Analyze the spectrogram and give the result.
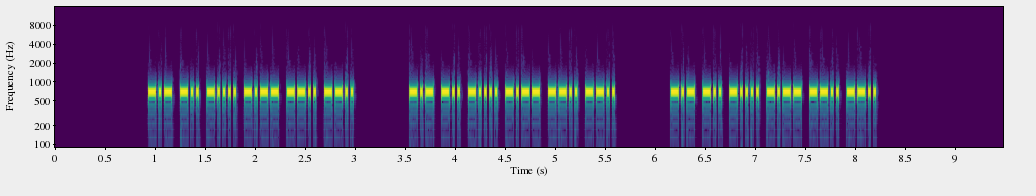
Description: Morse code, heard as a keyed tone, about 46 wpm, 700 Hz. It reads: KD6YZZ KD6YZZ KD6YZZ
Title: USA Call Signs - 6 Characters - Repeated 3x - 45wpm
